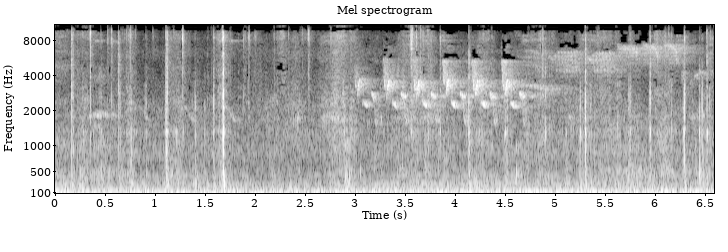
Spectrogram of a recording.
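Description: Faint scattered clicks of a screwdriver turning a worm-drive hose clamp screw, with a bird chirping a quick run of short, high notes in the middle.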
